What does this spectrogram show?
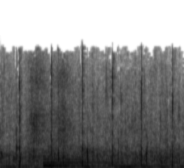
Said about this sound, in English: Amen. Can we give God a round of applause this morning for what he's done?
